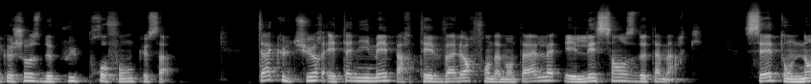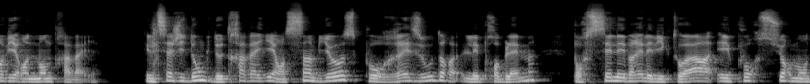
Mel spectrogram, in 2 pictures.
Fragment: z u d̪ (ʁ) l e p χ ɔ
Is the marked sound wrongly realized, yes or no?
no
